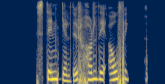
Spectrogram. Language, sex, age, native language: Icelandic, female, 12, Icelandic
